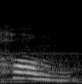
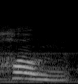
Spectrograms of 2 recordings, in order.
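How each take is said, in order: Both takes have the same delivery.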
